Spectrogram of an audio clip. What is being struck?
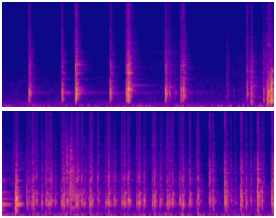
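Small wooden box.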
